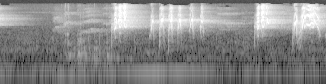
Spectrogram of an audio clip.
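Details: Training recording of a cendet in trotol style: near-silence, then two bursts of very high, bright, tinkling trills about a second and a half apart, over a faint low hum.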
